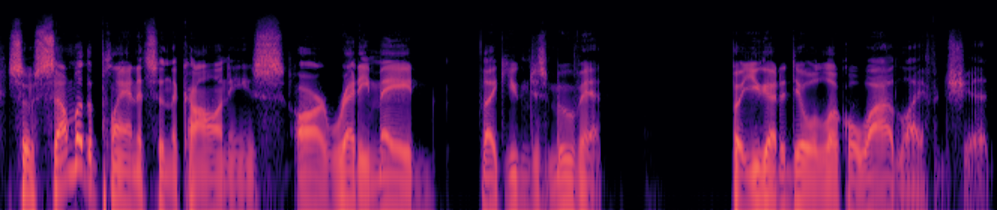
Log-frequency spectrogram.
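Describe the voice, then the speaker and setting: A low-pitched American man chats as a podcast guest, an author explaining his work. His delivery is informal and sweary. The recording is dry and close, with little room sound. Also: expressive, fairly quick, fairly bright tone, no room sound. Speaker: guest author discussing own novels. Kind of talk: casual podcast conversation.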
